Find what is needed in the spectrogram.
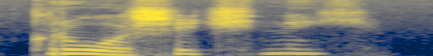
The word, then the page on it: крошечный: /ˈkroʂɨt͡ɕnɨj/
